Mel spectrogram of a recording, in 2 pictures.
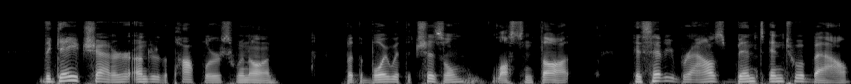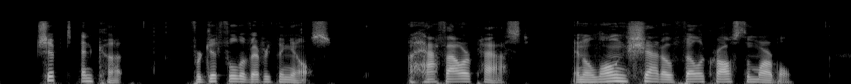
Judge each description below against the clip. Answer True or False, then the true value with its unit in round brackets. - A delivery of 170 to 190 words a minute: False (150 wpm)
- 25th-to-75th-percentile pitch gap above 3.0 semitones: True (3.8 semitones)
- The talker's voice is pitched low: True (120 Hz)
